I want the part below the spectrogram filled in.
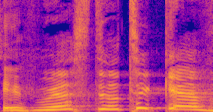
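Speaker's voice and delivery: real laughter while setting terms; laughing. Real, not acted. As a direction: giggle the condition. Laughing over the bet.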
